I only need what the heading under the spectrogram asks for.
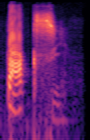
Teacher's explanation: o i aqui ele perdeu a sua força para o a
